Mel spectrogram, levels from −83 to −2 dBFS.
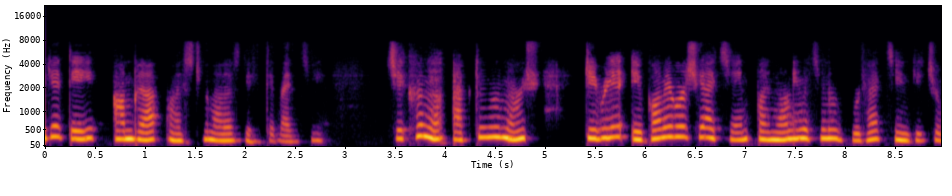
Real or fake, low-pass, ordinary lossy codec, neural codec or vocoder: fake; none; none; codec, 16 kHz, 0.5 kbps, X-Codec, HuBERT features, trained on general audio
